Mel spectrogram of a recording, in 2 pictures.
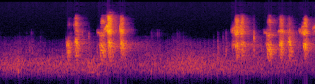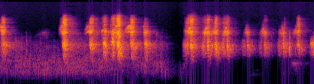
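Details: Scratchy magpie rattles come in clusters over a steady low background hiss, which drops away near the end while the bursts of chatter continue.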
